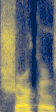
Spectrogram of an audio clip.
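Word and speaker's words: Charcot: So, I had gotten this affliction uh in my right leg below the knee in the foot and ankle uh called Shco syndrome. It's spelled C H A R C O T.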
